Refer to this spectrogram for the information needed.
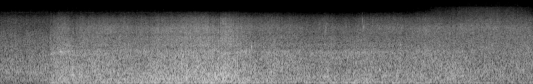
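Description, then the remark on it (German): A motorboat comes in and reaches a beach over steady, roaring surf, the rushing wash of waves and wind swelling briefly and then holding level, loud throughout. “Als das Motorboot den Strand erreichte, hielt Bob die Metallkassette bereits in der Hand.”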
